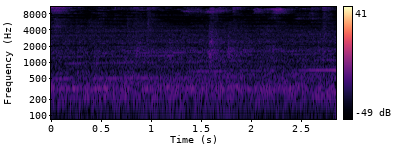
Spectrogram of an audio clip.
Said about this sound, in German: Ich hoffe, ich bin jetzt noch zu hören, trotz S-Bahn-Geräuschen. ich gehe mal ein bisschen dichter dran. Äh, ich telefoniere ja eh öfter mal rücksichtslos laut in der S-Bahn, was soll's.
